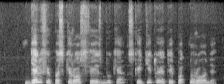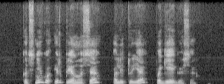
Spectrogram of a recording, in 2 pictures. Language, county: Lithuanian, Kaunas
